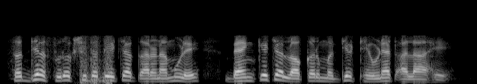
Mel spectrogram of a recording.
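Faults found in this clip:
Bluetooth CVSD headset codec, throughout. Narrowband: nothing below about 250 Hz or above 3.4 kHz. Granular hiss under the speech, scratchy s sounds, and loud high content distorting because the one-bit up/down step can't adapt fast enough. Fits a 64 kbps CVSD link. Unlike a wideband headset codec such as mSBC, the highs are simply gone rather than dulled.

Bit errors on a Bluetooth voice link, 0.80–1.13 s, ending just before "कारणामुळे बँकेच्या लाॕकरमध्ये". Rushing, crackly noise laid over the speech, consistent with an error rate of a few percent. Each flipped CVSD bit nudges the signal only slightly and its effect dies away, so there are no sharp clicks as with PCM bit errors, and no gaps or repeats as with packet loss.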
